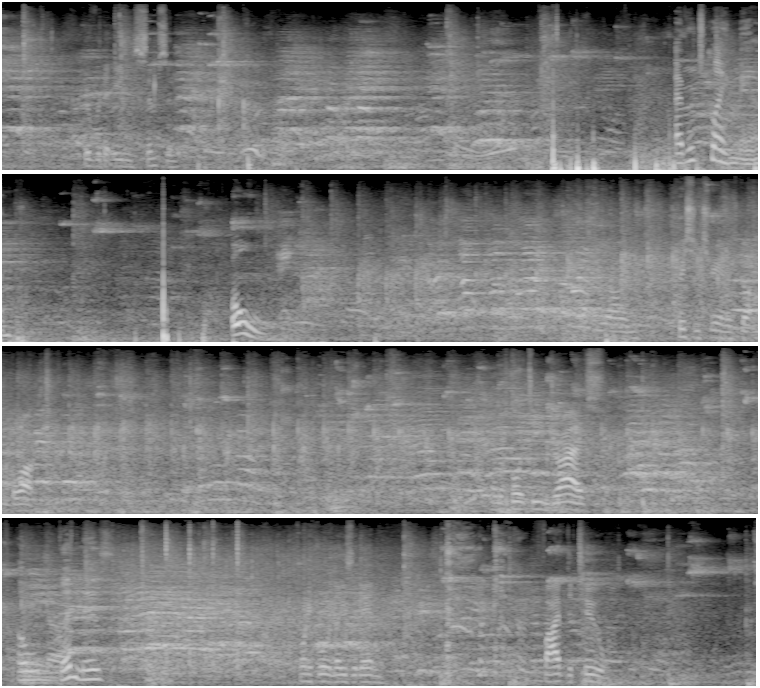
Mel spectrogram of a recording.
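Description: Basketball game sounds in a gymnasium: a basketball dribbled on the hardwood court, with a few sharp loud thuds about six and ten seconds in, over steady crowd chatter and shouts from the stands.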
